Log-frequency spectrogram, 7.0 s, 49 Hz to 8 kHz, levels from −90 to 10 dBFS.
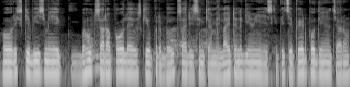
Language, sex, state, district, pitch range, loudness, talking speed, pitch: Hindi, male, Rajasthan, Bikaner, 100-110 Hz, -16 LUFS, 220 wpm, 110 Hz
